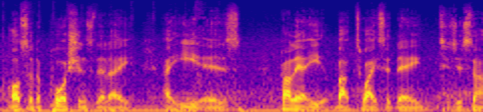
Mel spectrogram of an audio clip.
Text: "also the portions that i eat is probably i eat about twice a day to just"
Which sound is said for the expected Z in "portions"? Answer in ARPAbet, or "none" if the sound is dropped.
Z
